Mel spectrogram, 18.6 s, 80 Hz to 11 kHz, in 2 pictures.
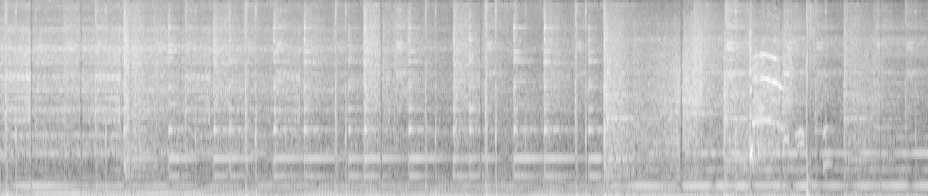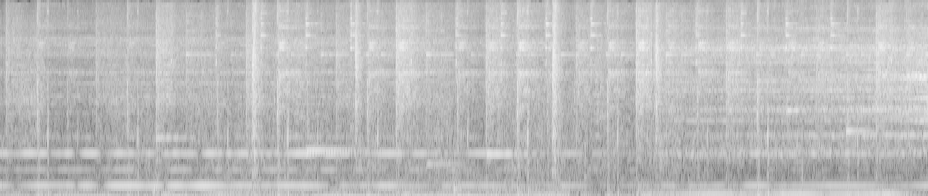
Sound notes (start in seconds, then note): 7.4 screaming; 8.4 thudding; 10.9 intense music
